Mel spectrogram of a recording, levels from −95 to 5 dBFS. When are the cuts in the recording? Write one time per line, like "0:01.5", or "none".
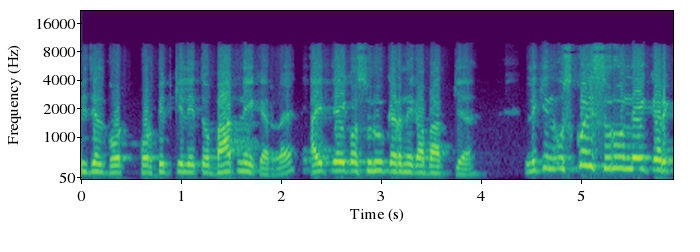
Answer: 0:02.2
